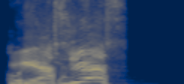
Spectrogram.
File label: cartoon pirate says yas yees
